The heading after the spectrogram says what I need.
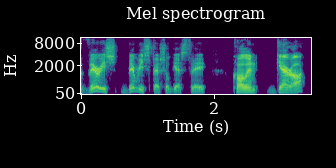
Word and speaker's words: Garrioch: Have a very special guest today, Colin Garrioch. Gary, did I pronounce it right? Garrioch, yes.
